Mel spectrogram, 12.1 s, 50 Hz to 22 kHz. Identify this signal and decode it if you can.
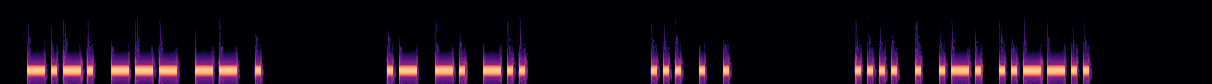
Morse code, heard as a keyed tone, about 20 wpm, 700 Hz. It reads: COME AND SEE HER?
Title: 3x Word-Spacing - Sentences from Top 100 Words - 20wpm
